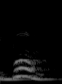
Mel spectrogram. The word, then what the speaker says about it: bomb: M+B পরপর থাকলে বি এর পর ভাওয়েল না থাকলে বি এর উচ্চারণ হয় না, যেমন বোম, BOMB বোম। এখানে বি এর পর ভাওয়েল নেই তাই বি এর উচ্চারণ হয়নি। কোম, COMB কোম, এখানেও বি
